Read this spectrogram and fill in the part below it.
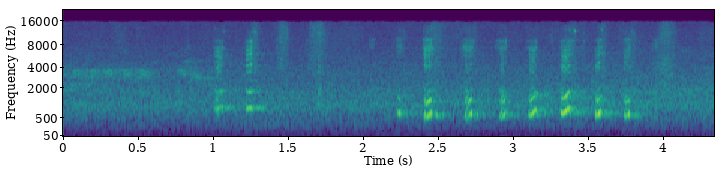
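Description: A squeaky toy squeaks in quick, repeated bursts.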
